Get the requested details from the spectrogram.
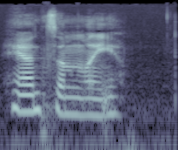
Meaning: Regarding a person's action: in a handsome or good-looking manner
- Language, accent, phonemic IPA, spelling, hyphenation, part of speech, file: English, General American, /ˈhæn(t)səmli/, handsomely, hand‧some‧ly, adverb, En-us-handsomely.ogg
